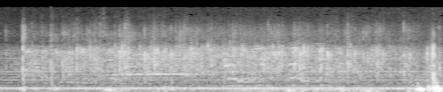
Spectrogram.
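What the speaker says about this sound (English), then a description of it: "let's hear some loud cheering" A live event crowd claps and cheers continuously at moderate volume, a steady wash of applause with scattered shouts, swelling louder near the end.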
